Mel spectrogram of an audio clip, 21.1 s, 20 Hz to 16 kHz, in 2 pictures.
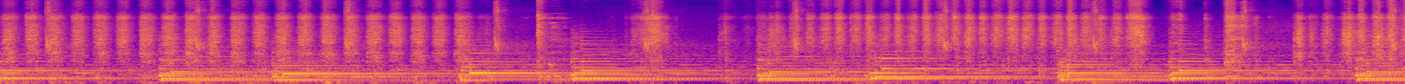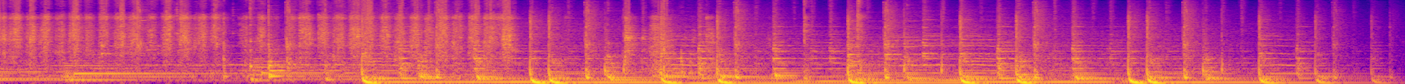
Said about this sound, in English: A little bit of 120 sandpaper.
